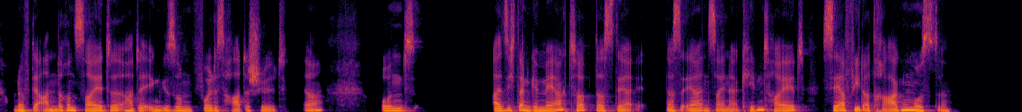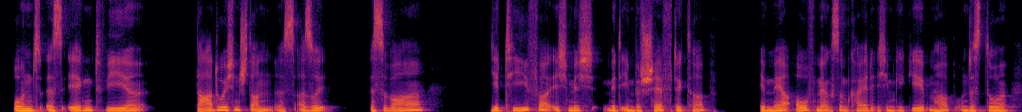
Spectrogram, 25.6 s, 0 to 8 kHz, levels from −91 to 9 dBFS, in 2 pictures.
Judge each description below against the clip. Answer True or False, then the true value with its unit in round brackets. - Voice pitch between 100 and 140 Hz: True (135 Hz)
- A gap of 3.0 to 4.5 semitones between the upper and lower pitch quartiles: False (2.4 semitones)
